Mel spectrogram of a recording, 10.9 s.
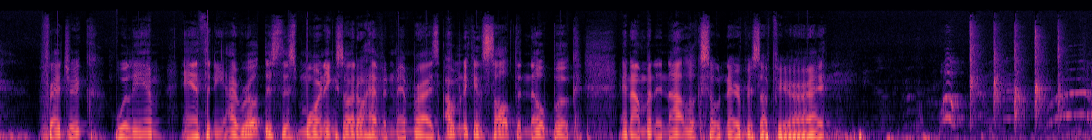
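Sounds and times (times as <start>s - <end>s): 
speech: 0.5s - 8.6s
audience clapping: 9.7s - 10.9s.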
